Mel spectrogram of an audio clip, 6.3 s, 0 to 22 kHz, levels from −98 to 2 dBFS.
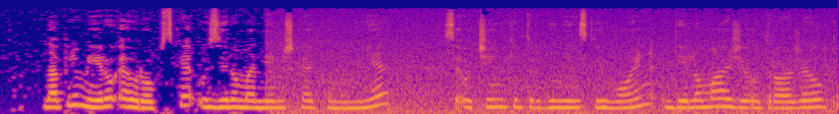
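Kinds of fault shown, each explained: overdone noise removal: For the first 2 seconds the background drops and breaks up into twinkling, warbling specks, until just before "nemške ekonomije se". A noise reducer set far too strong is cutting individual frequency bands whenever they fall near its noise estimate, so the quieter parts of the voice are stripped away along with the room noise, which afterwards sits about 13 dB below the speech.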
